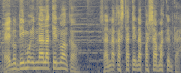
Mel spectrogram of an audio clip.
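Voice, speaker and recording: An actor playing an excitable village captain in an Ilocano-accented radio drama, scolding and reproachful in manner. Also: male voice, a little high, fairly quick, music in the background, close to an everyday voice. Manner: animated, reproachful, swooping delivery. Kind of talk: Philippine radio drama acting.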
